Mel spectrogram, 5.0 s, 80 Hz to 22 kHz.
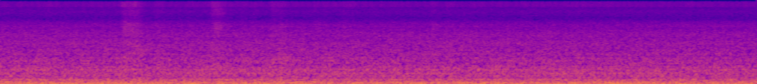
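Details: Amana 95 IIQ two-stage variable-speed gas furnace start-up: variable-speed draft inducer kicks on high for initialization, then blower; steady low even rumble, no rattles or scraping; normal start.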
